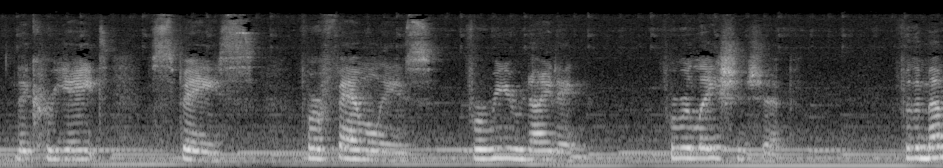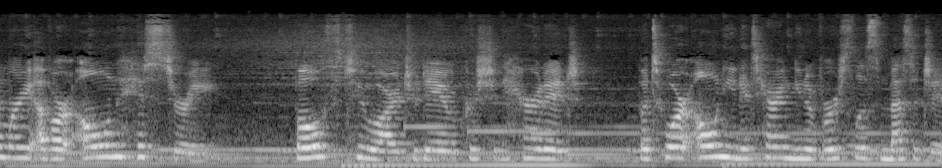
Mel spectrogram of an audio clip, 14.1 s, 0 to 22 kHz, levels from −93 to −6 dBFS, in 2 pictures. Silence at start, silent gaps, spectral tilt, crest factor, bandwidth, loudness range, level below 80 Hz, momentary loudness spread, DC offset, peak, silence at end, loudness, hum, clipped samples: 0 s; none; -5 dB/octave; 20 dB; 16 kHz; 4 LU; -44 dBFS; 15 LU; under 0.1%; -6 dBFS; 0 s; -26 LUFS; none; under 0.1%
